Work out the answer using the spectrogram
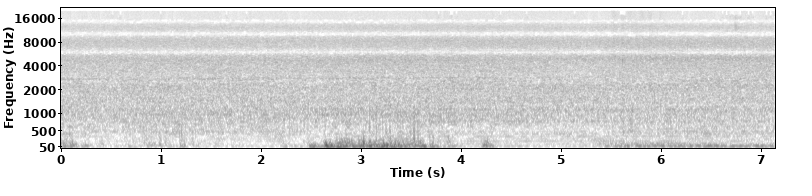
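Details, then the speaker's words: Pedestal fan on high speed with oscillation on: steady, even airy rush with low motor hum, no ticking or scraping; loud but usable, speed slowly building, pushes a lot of air; normal fan. "It's kind of a loud fan, but um not like super loud to the point I can't really use it. These fans are designed to be this loud, I'm not exactly sure."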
